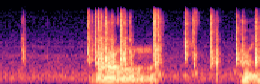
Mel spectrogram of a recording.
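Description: Someone types on a computer keyboard while entering router OSPF configuration commands in a networking practice lab. A single key tap comes first, then quick clustered runs of clicks with short pauses. A voice speaks faintly in between.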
